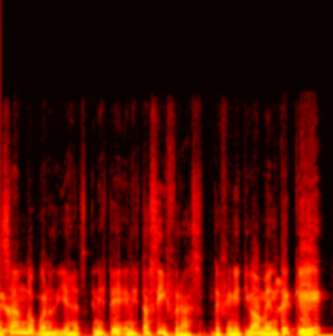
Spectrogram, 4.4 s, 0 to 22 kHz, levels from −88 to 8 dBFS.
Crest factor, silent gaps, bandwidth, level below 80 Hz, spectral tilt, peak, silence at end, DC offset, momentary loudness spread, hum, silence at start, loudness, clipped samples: 10 dB; none; 12 kHz; -38 dBFS; -7 dB/octave; -8 dBFS; 0 s; under 0.1%; 5 LU; none; 0 s; -20 LUFS; under 0.1%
